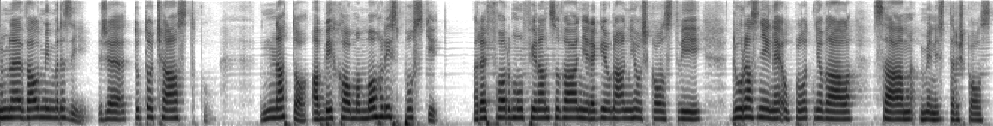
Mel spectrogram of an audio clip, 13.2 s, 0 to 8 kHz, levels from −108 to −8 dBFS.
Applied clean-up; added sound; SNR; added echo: neural mask model DeepFilterNet 3.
